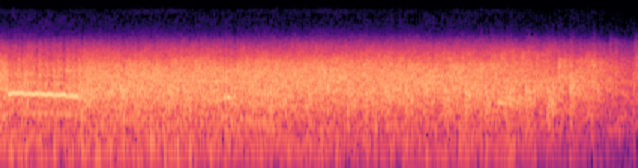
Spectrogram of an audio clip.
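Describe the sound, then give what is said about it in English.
An audience claps steadily together, a dense and loud wash of applause that holds for several seconds before starting to fade near the end. “Give him a clap.”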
